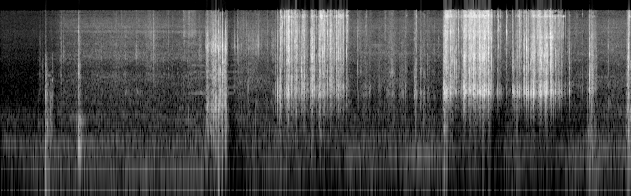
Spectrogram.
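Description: Rustling and clattering in several bursts, with a few sharp clicks near the start and a short knock about four seconds in: handling noise from the recording phone being moved and rubbed about.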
